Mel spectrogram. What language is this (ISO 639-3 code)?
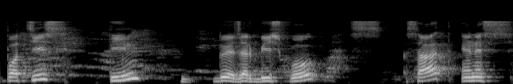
nep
